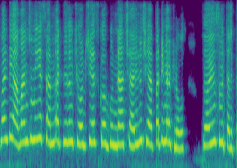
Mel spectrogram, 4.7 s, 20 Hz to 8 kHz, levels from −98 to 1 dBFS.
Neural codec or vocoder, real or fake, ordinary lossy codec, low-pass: codec, 16 kHz, 2 kbps, X-Codec, WavLM features, trained on Multilingual LibriSpeech; fake; none; none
